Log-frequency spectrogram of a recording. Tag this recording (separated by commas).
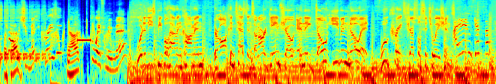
Speech, Music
